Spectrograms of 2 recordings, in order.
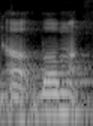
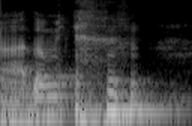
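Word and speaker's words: أعظمَ: Jadi bacanya min a'dhama, kita baca bukan a'dhami.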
